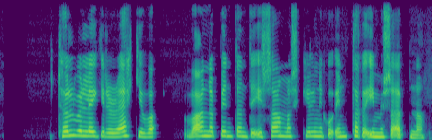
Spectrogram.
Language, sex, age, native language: Icelandic, female, 30-39, Icelandic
